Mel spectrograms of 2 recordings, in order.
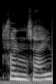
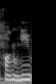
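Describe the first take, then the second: First: The word ends with a 'jai' sound. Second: The word ends with an 'ee' sound. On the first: This is how it was said at school. "फंजाई वैसे बोलते हैं" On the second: This is how the speaker personally says it. "मैं ऐसे फंगी बोलती हूँ"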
